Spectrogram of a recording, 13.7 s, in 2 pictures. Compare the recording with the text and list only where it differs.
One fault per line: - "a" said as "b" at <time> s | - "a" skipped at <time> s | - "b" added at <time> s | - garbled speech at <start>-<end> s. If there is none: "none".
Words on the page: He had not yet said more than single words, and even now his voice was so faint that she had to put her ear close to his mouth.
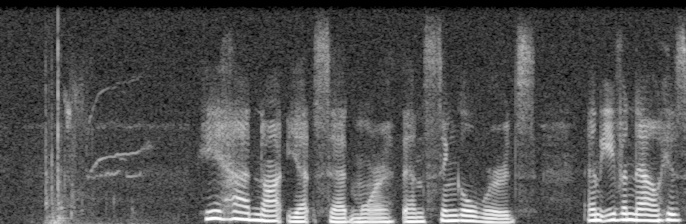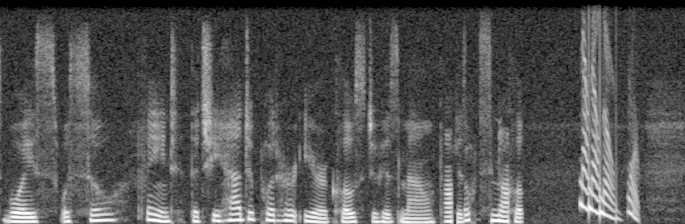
- garbled speech at 11.3-12.1 s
